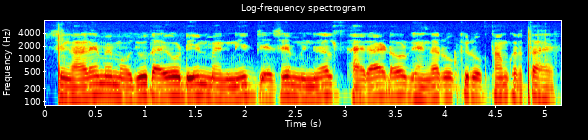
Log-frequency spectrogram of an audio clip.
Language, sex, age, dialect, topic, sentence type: Hindi, male, 18-24, Awadhi Bundeli, agriculture, statement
